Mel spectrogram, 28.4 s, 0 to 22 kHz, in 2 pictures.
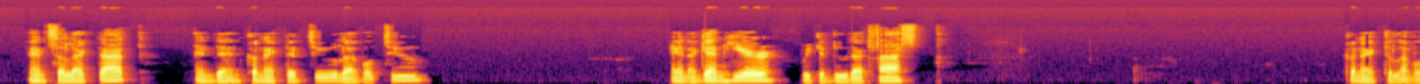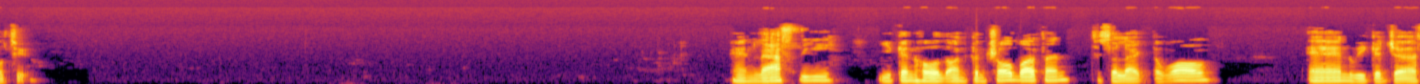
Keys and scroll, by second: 6.8 Tab, 16.0 Escape, 18.5 Tab, 20.8 Escape.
